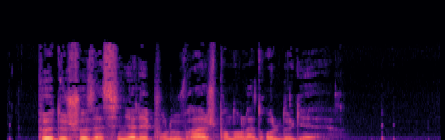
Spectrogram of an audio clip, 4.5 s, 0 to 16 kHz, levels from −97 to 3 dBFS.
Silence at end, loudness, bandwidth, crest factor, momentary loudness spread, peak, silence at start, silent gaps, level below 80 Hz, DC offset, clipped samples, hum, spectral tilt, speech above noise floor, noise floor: 1.25 s; -28 LUFS; 11.5 kHz; 20 dB; 13 LU; -8 dBFS; 0.4 s; none; -68 dBFS; under 0.1%; under 0.1%; none; -6 dB/octave; 41 dB; -68 dBFS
